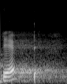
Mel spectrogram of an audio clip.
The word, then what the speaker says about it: debt: See, before I come into this, DEBT, it is not debt, it is debt. B remains silent there.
